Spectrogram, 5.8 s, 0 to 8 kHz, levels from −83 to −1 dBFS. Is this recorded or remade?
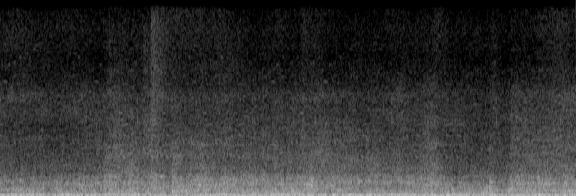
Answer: remade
